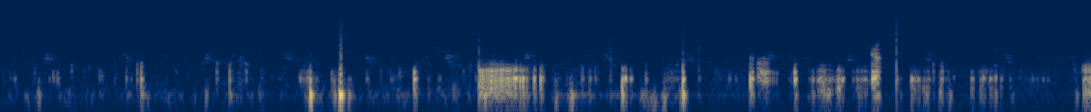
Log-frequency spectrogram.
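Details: Stethoscope over the abdomen of a fit adult male digesting pastry, chicken, curry, bread, milk, eggs and pasta: frequent gurgles and brief growls, normal active bowel sounds.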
